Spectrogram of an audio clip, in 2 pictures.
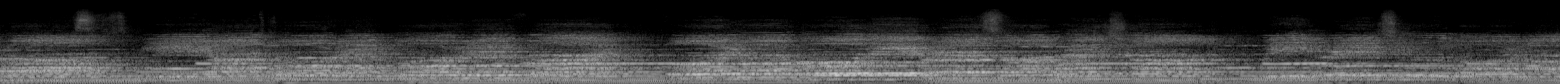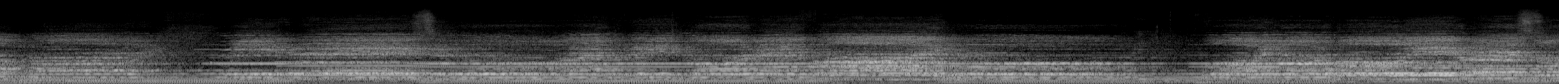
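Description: A church choir sings in phrases of several seconds, with low sustained accompaniment notes underneath.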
